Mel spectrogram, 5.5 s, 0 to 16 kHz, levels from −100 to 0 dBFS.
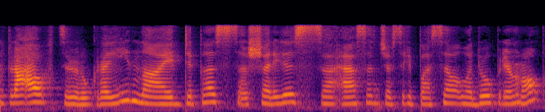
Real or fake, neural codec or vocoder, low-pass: fake; codec, 16 kHz, 0.5 kbps, FunCodec, trained on LibriTTS, 25 frames a second; 7.2 kHz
